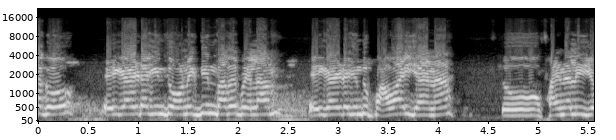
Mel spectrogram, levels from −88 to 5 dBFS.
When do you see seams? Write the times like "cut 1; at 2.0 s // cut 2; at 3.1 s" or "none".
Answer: none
